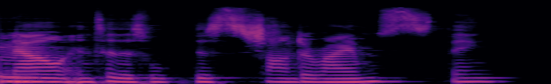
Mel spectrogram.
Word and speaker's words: Shonda Rhimes: It's Shonda Rhimes. I said it right? Shonda Rhimes.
